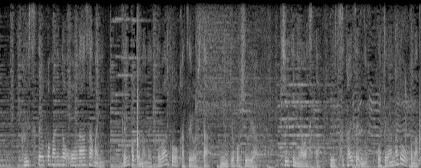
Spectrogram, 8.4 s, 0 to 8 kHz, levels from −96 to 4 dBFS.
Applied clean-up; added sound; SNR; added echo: none; Skateboard; 13 dB; none.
